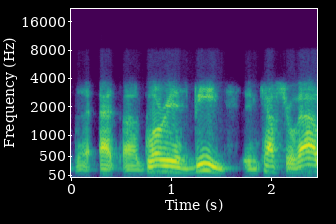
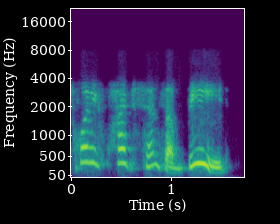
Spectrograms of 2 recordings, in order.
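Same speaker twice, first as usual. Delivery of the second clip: incredulous; 12 semitones higher, slower than usual. Retold or imitated. Outraged at bead prices.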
